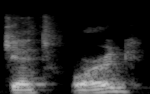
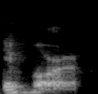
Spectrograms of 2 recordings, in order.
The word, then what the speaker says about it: Gevorg: And my name is pronounced like the words Gevorg. So it's kind of like Gevorg.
